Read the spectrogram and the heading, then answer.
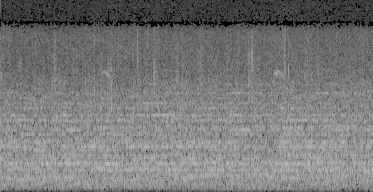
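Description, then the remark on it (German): A steady, dense low rumble of engines fills the scene as many small motorboats and NATO flotilla boats run on the Rhine, lining up behind a convoy from the right bank. Loud and continuous, with a faint murmur of voices beneath. “Neben den Booten der NATO-Flottille haben sich jetzt auch etliche kleine Motorboote auf dem rechten Rheinufer, vom rechten Rheinufer her, hinter den Konvoi geordnet.”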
